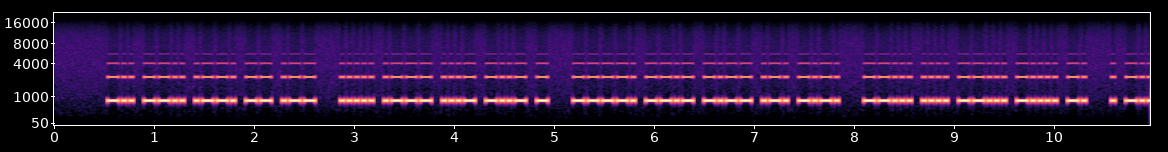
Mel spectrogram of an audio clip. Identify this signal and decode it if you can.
Morse code, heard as a keyed tone, machine-sent, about 33 wpm, 810 Hz. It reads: DZPMW 5JVXT 9QYRC 7H76N …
